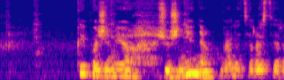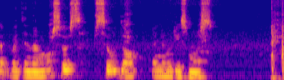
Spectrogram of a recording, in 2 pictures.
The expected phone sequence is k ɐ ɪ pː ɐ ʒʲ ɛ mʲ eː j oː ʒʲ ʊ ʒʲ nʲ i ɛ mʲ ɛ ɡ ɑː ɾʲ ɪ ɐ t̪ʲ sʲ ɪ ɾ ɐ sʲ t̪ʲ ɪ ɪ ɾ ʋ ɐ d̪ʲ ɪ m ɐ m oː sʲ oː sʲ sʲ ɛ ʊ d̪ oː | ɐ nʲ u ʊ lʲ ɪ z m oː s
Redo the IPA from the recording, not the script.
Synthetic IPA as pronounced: k ɐ ɪ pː ɐ ʒʲ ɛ mʲ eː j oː ʒʲ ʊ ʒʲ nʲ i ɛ nʲ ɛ ɡ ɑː lʲ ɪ ɐ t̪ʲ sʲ ɪ ɾ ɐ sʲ t̪ʲ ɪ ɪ ɾ ʋ ɐ d̪ʲ ɪ n ɐ m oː sʲ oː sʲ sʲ ɛ ʊ d̪ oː | ɐ nʲ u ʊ ɾʲ ɪ z m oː s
